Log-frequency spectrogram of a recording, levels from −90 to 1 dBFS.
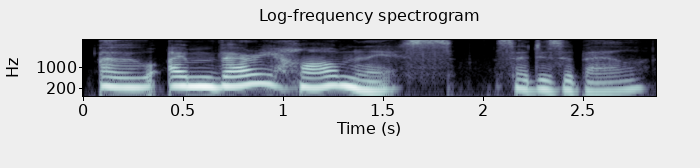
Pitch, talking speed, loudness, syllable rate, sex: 210 Hz, 125 wpm, -15 LUFS, 4.1 syllables/s, female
